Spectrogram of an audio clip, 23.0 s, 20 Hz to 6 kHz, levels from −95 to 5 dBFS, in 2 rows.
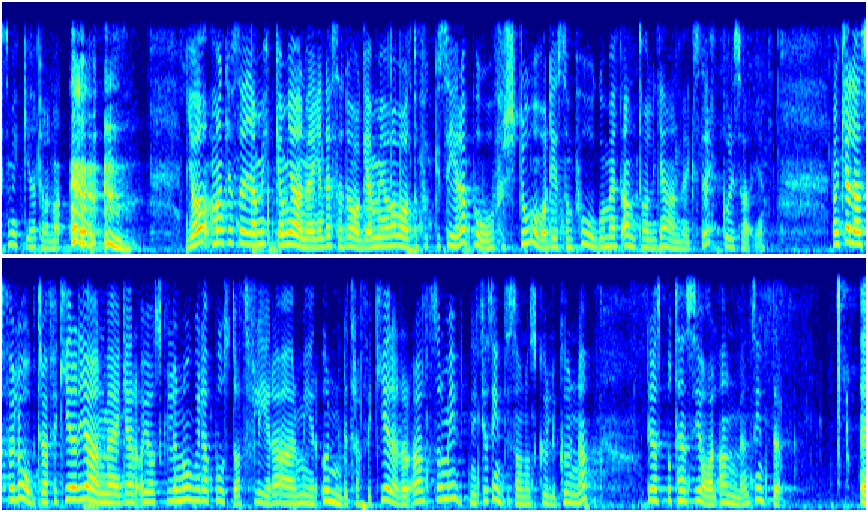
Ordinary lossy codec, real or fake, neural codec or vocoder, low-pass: none; real; none; 5.4 kHz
